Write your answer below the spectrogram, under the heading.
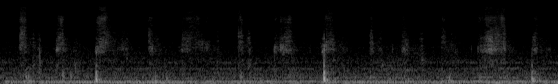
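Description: Spatula stirring a crumbly flour, egg and oil mixture in a plastic bowl: repeated short scraping strokes, about three a second, with a couple of knocks against the bowl.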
